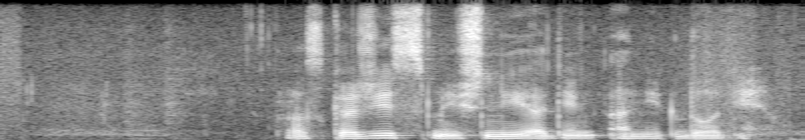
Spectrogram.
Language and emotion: Russian, neutral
